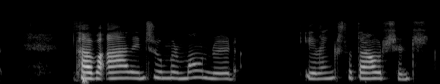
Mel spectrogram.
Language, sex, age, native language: Icelandic, female, 11, Icelandic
